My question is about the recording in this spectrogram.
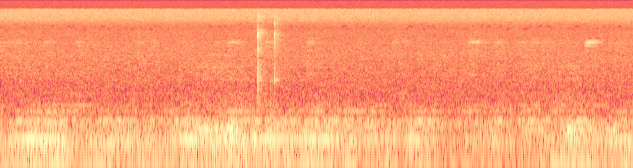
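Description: Near silence with a faint low room hum, broken by two faint clicks close together about two and a half seconds in, from handling the iPhone.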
